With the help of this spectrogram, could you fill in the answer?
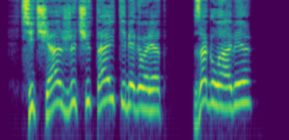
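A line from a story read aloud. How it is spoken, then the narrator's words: Shouting. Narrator (Russian): она кричала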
